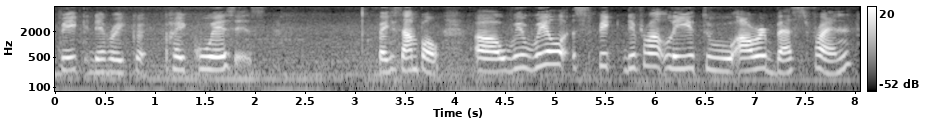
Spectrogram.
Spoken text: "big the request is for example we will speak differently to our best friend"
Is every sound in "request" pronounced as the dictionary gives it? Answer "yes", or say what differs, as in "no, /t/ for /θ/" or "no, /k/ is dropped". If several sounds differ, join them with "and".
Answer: no, /t/ is dropped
